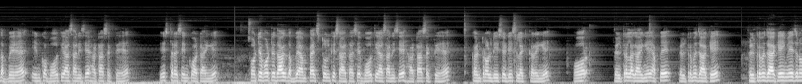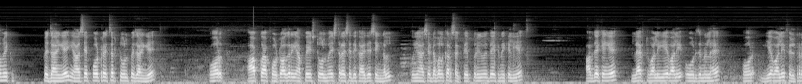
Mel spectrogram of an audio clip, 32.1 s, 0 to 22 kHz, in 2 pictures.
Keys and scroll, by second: 4.8 space, 10.0 ctrl+d, 11.1 ctrl+-, 12.5 space, 25.7 ctrl+=, 26.5 space.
